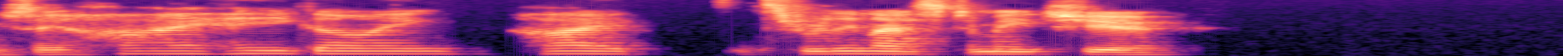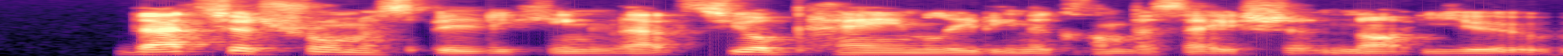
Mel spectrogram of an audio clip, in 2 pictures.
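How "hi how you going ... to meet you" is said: small, timid, shrinking voice, pitched up. Showing how someone who shrinks on walking into a room greets people: shrinking voice. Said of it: "every time you walk into a room and you shrink".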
